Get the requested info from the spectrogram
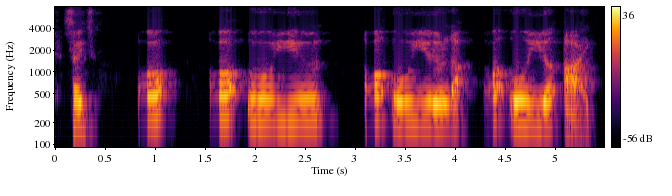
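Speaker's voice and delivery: only the vowels "O, U, U, L, O". Shown as a demonstration. Teacher showing vowels alone are incomprehensible. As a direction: say just the vowel sounds, no consonants. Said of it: "I will keep the vowels".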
